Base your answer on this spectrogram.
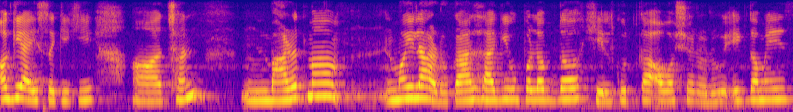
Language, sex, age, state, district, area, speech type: Nepali, female, 18-30, West Bengal, Kalimpong, rural, spontaneous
